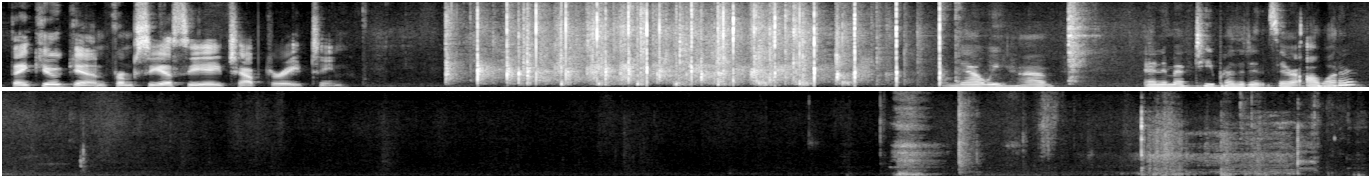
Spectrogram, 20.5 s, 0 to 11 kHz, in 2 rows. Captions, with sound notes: Thank you again from CSEA chapter 18. (attendees applaud) - And now we have NMFT president Sarah Auwarter.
